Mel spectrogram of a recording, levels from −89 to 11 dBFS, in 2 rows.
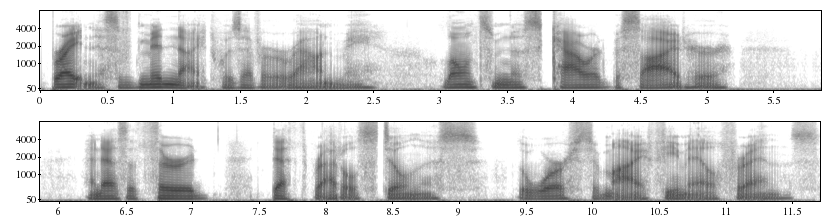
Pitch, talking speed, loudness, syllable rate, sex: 100 Hz, 125 wpm, -23 LUFS, 4.3 syllables/s, male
